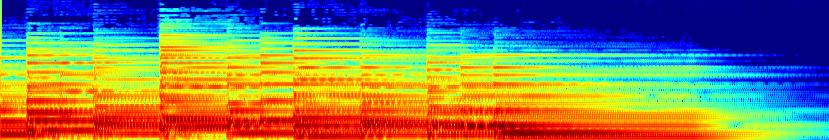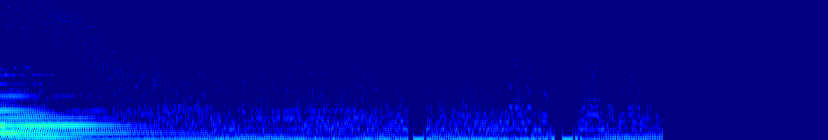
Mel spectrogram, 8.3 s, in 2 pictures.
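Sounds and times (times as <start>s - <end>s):
bourree piano piece: 0.0s - 3.9s.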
